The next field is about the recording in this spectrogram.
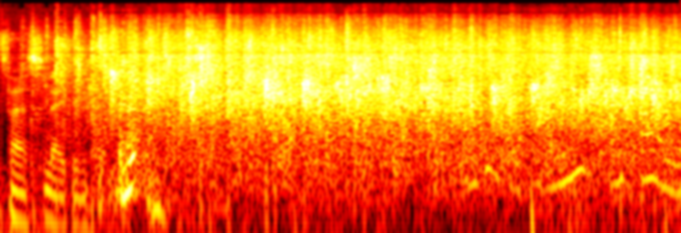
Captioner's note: audience applauding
